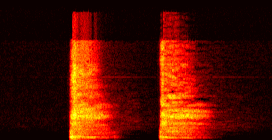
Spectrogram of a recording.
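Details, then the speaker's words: Adult imitating a cough to teach vocabulary (simulated): two short, sharp cough bursts about half a second apart. "If I make this noise, well, this is called cough."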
